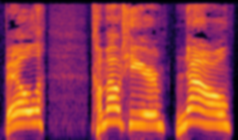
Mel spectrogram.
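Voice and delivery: high, drawn-out angry holler; angry howling. A narrator's reading. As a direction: holler for the neighbour to come out. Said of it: "He began howling before anyone answered".

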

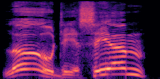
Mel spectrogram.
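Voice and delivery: high, loud call. Acted. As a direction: shout across the store. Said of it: "called the shopkeeper".

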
